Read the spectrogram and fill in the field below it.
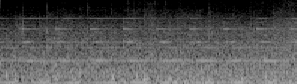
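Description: Northbound North Rail Express freight train arriving from Oslo: a continuous heavy rumble and steady rolling drone with faint tonal squeal, loud and close, no voices.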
